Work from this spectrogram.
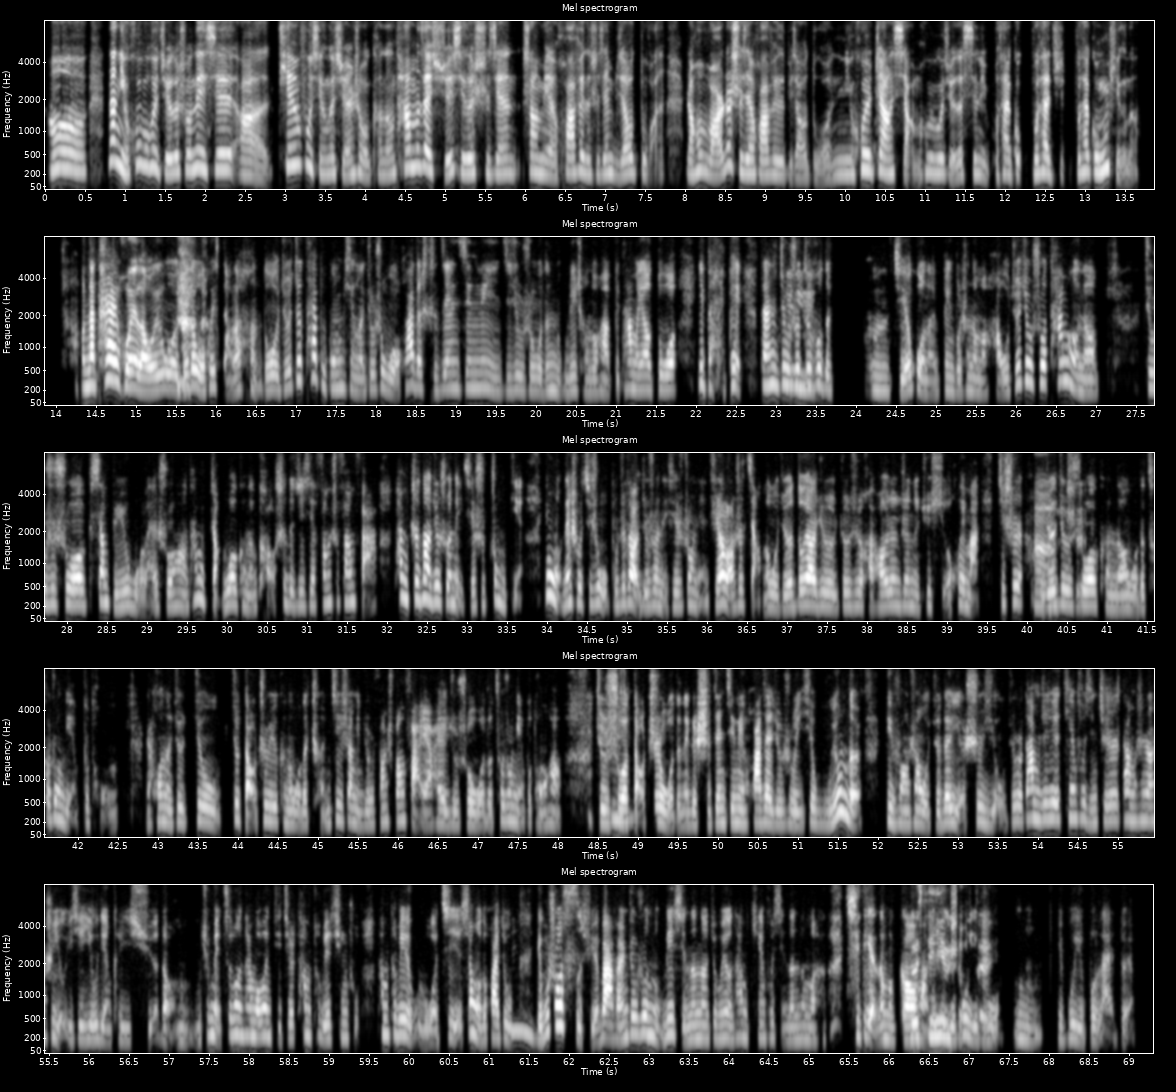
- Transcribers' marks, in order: laugh; other background noise; joyful: "那么 起点那么高哈"
- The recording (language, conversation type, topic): Chinese, podcast, 你觉得学习和玩耍怎么搭配最合适?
